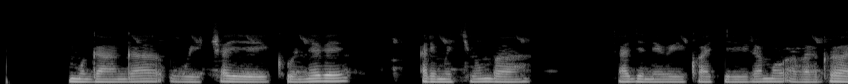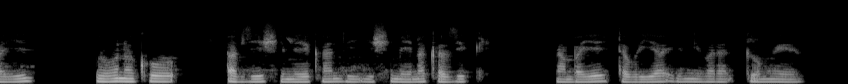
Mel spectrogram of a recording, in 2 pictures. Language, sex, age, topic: Kinyarwanda, male, 18-24, health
